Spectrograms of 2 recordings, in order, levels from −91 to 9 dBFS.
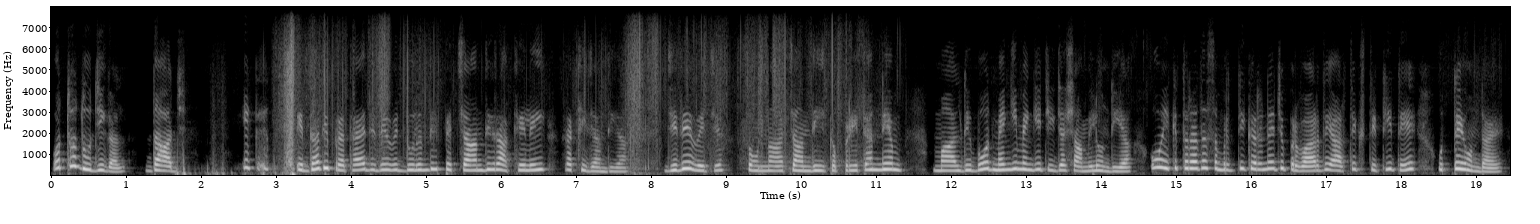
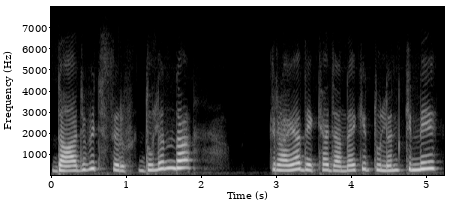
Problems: background sounds at intervals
